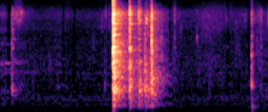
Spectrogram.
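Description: A spatula pushes down into pasta shells in a bowl for Turkey primavera: a sudden cluster of clattering, scraping knocks against the dish after a quiet start, then one last short clink.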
